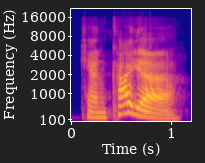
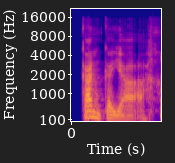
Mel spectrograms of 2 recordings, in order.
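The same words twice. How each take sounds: First: "Kankaya" said KAN-kai-ya, stress on the first syllable; "Kankaya" with a flat a, kai in the middle; first guess at name. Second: "Kankaya" said kun-kuh-YAH, stress moved to the end; "Kankaya" with a final YAH; corrected name. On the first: Trying the viewer's name, stressing KAN. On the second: Correcting her pronunciation of the viewer's name. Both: Shown as a demonstration. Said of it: "putting the wrong emphasis on the wrong syllable".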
